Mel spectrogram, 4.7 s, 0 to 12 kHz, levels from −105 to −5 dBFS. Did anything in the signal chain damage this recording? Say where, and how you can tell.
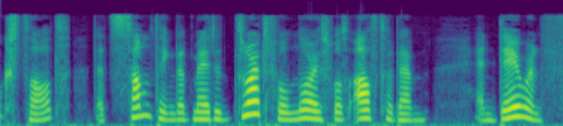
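Yes, at the codec stage, throughout the speech. The voice sounds rough and grainy from start to finish, with noise filling the gaps between pitch harmonics and a top band that sounds thinned or synthetic. That points to low-delay AAC compression, likely AAC-ELD as used on video calls. Its short frames of about 10 ms cannot resolve individual harmonics well, and the plainly audible damage fits a bitrate of around 32 kbps.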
